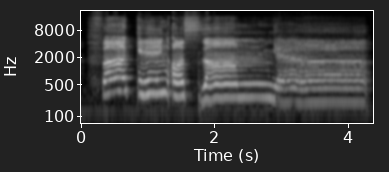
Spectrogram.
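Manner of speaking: slow, high, loud drawn-out stoner voice. Retold or imitated. Streamer imitates a rapper's slow talk, drawn out. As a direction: stretch it out like a laid-back rapper. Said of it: "That was my [name] impression".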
